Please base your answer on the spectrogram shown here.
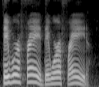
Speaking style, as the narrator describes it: all voices cried together

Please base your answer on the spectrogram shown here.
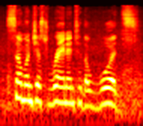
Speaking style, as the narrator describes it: one man yelled

